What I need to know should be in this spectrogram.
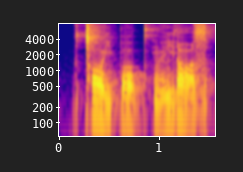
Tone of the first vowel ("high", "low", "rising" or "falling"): falling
